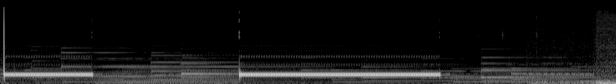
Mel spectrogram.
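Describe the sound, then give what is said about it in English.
A telephone line plays steady electronic tones: a short tone, a quick run of shifting dialing beeps, then a long ringing tone, clear with no voices. “So let's phone her now.”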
